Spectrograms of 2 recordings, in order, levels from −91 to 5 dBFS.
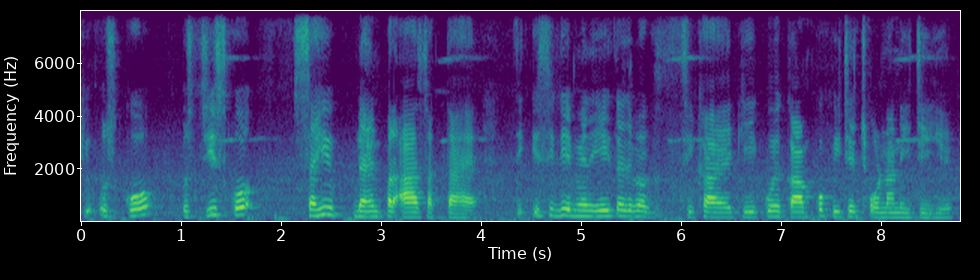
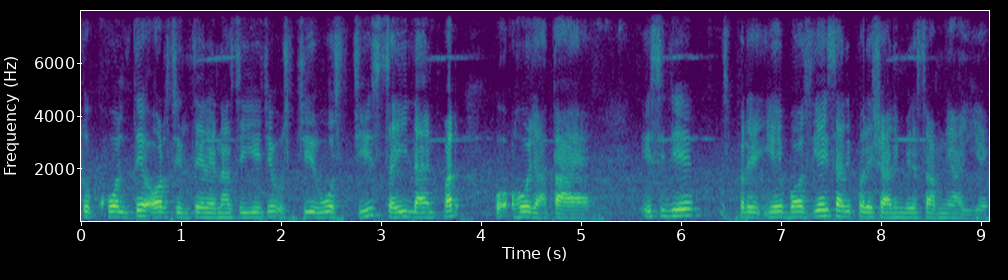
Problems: constant background noise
